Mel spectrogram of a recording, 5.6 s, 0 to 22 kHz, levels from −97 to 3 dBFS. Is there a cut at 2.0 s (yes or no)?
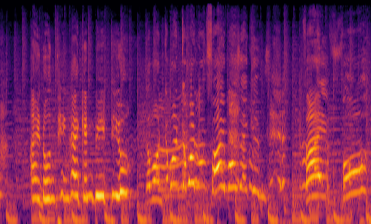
no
